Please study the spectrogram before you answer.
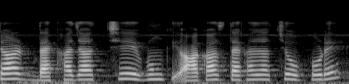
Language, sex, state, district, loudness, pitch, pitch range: Bengali, female, Bihar, Katihar, -20 LUFS, 225 Hz, 215-240 Hz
